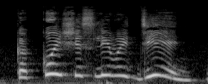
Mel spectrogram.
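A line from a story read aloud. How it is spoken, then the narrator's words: Joyful exclamation. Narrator (Russian): воскликнула Има, когда из скорлупы показался динозаврик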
